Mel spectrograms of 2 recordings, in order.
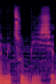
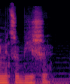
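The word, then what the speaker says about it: Mitsubishi: Ну, как они у нас говорят, там, машина Митсубиси, да? А не Митсубиши.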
